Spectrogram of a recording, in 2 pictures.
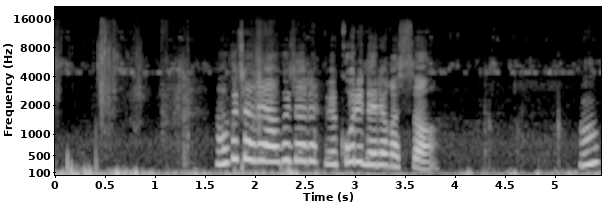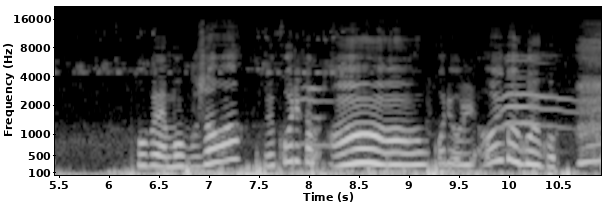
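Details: Bobae, a dog-like house cat, gives a run of drawn-out meows that rise and fall, several in quick succession, over a steady low rumbling background with some voices mixed in.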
